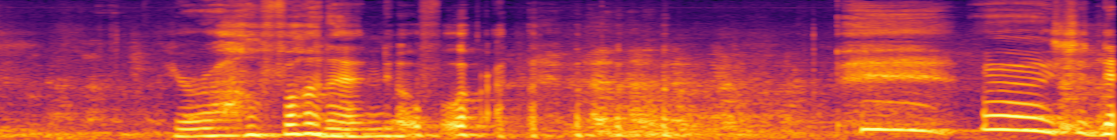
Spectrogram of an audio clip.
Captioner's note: laughing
